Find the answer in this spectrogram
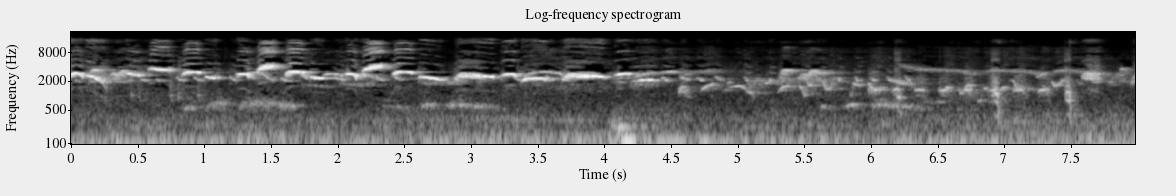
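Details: Tame Chinese hwamei, caged in Hà Nội, sings rapid rolling whistled phrases for about five seconds, with low warbles beneath, then slows into softer, scattered notes and faint clicks.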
